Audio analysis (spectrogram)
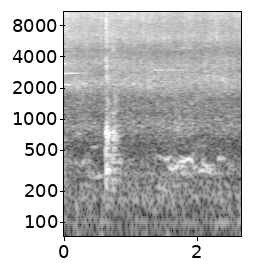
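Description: Chickpea ghugni made with kabuli chana is stirred and sautéed in a pan, a soft steady sizzle with a single clank of the spoon early on and faint scraping afterward.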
